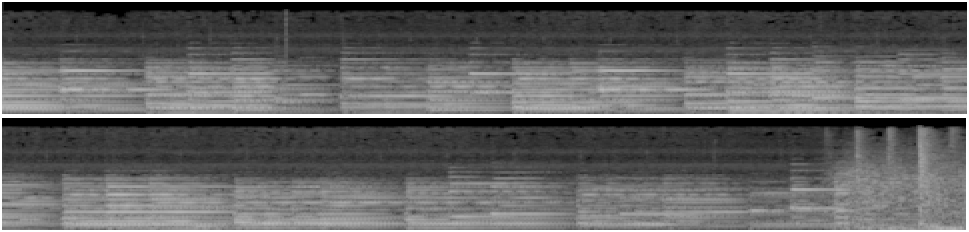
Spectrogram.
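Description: Background piano music: sustained chords changing about once a second. Near the end a steady beat with percussion comes in.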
